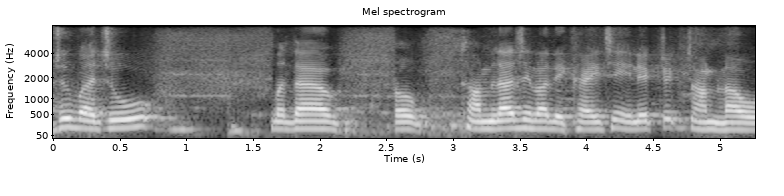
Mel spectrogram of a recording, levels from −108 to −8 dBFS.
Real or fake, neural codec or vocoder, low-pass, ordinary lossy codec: fake; codec, 16 kHz, 1 kbps, X-Codec, HuBERT features, trained on balanced general audio; none; none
